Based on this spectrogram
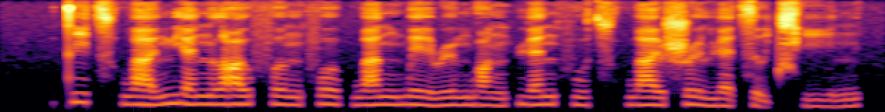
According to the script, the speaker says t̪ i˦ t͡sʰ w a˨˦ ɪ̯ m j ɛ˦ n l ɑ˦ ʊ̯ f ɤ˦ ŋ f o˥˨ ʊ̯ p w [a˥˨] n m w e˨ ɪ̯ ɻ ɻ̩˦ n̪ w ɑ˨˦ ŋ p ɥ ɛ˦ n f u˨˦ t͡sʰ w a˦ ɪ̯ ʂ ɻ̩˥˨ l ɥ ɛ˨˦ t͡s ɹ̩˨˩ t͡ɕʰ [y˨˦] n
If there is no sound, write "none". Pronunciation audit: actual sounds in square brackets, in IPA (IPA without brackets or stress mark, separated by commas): a˦, i˨˦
